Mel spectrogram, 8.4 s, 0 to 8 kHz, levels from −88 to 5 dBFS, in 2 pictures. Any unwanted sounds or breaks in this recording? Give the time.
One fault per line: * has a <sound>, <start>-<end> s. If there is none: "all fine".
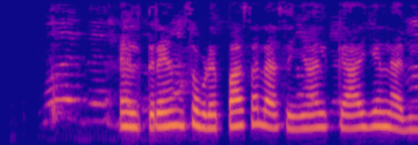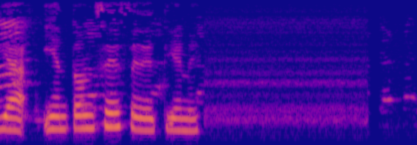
all fine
